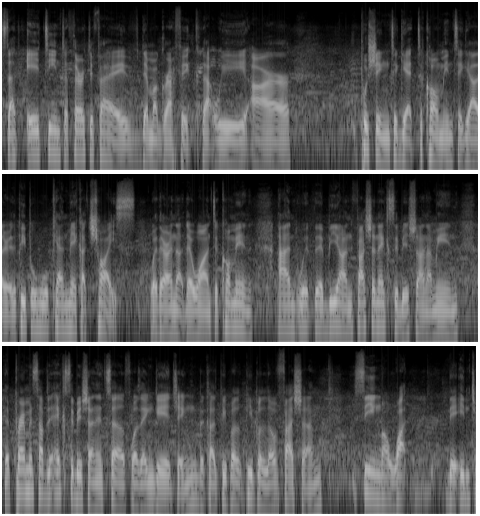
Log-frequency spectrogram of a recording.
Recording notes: Setting up a temporary recording studio in a poolside cabana, at a Miami Beach hotel, we sit down with a dozen curators and cultural producers to document their stories. In this marathon recording session. We recorded this special program when the annual Congress of the Association of International Curators of Contemporary Art (IKT) took place in the United States for the first time.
